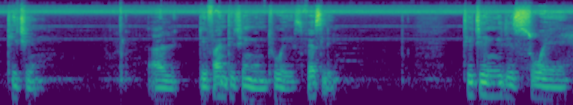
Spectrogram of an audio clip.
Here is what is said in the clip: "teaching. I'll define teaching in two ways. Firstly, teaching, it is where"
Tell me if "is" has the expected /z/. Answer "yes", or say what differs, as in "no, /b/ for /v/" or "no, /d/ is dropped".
no, /s/ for /z/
